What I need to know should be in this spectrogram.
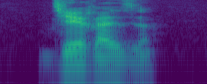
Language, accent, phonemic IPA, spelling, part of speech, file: French, France, /dje.ʁɛz/, diérèse, noun, LL-Q150 (fra)-diérèse.wav
- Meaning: diaeresis (all meanings)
